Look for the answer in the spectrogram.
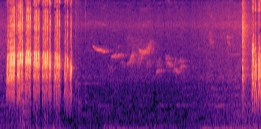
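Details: White-necked babbler in full voice, giving a fast series of harsh, buzzy pulses about five per second, then a pause filled with faint thin whistles before the rasping chatter starts again.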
